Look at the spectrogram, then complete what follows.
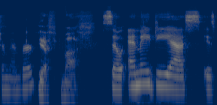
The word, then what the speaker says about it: Mads: And it's Mads, remember? Yes, Mads. So Mads is pronounced Mads Mikkelsen.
